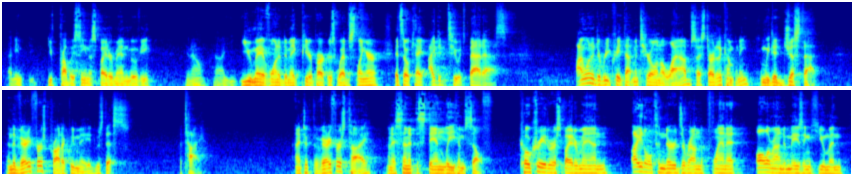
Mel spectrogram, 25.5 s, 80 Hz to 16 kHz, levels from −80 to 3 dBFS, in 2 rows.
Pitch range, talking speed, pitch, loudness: 95-125 Hz, 200 wpm, 115 Hz, -20 LUFS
